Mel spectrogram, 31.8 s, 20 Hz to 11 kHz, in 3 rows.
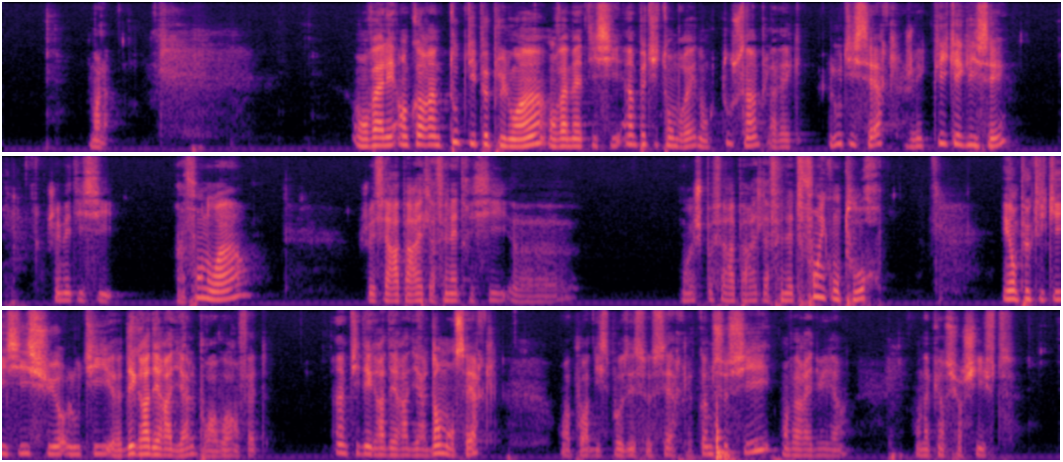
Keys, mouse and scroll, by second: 0.4 click, 1.2 click, 1.9 KP_Subtract, 2.5 click, 3.1 click, 3.6 click, 5.1 click, 6.5 click, 8.4 click, 9.3-10.8 drag, 12.3 click, 18.3 click, 22.5 click, 24.5 click, 26.0-28.4 drag, 28.9-31.5 drag, 31.5-31.7 shift+scroll down 1.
